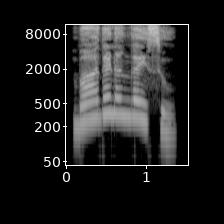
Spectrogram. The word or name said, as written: ಬಾದಣಂಗೈಸು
